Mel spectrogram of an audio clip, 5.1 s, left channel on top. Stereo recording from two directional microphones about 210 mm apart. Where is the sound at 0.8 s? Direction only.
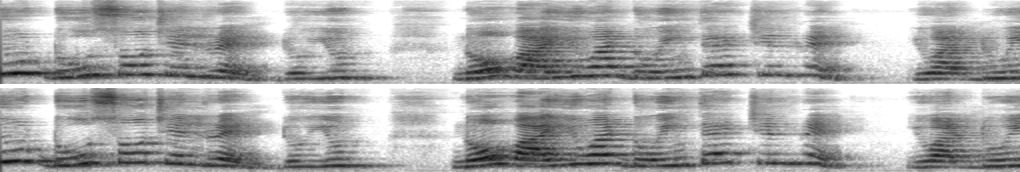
50° right (ahead or behind).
